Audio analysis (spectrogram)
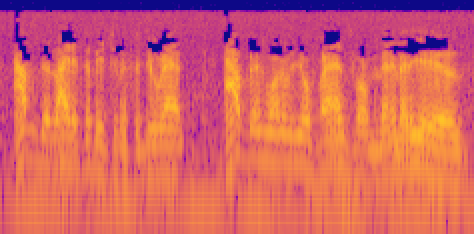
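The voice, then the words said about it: Very low, rough gravelly voice. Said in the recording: “This man speaks with a very low falsetto. ... Where did you ever get such rough tonsils? Why don't you file them down?”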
